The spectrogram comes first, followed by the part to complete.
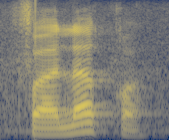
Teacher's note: Qalqalah ini bermaksud detakkan ataupun lantunan. Dia melantun sikit.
